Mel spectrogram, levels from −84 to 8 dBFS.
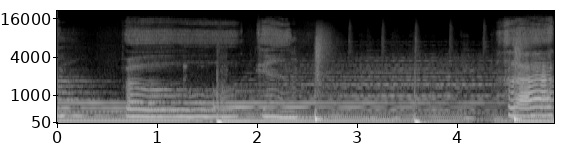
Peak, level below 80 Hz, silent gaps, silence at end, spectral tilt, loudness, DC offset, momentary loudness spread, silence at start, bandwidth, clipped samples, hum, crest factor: -4 dBFS; -28 dBFS; none; 0 s; -6.5 dB/octave; -22 LUFS; under 0.1%; 11 LU; 0 s; 17 kHz; under 0.1%; none; 16 dB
